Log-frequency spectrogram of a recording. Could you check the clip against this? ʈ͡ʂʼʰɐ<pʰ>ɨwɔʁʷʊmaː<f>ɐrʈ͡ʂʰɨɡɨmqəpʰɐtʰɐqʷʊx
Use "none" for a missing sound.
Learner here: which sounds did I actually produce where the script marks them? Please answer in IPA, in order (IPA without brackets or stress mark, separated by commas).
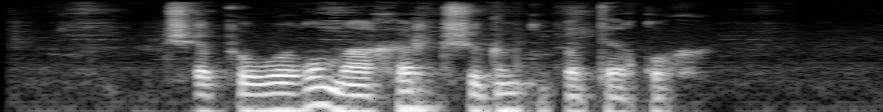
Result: pʰ, x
